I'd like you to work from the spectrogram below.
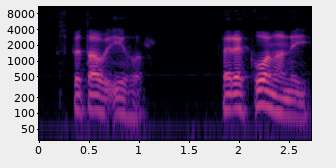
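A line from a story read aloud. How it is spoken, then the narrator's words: Plain. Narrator (Ukrainian): відповів Денис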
